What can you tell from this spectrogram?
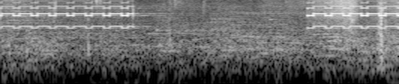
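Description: A phone rings in a food court in two bursts of high, steady electronic tones, separated by a short pause, heard over a faint background murmur.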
